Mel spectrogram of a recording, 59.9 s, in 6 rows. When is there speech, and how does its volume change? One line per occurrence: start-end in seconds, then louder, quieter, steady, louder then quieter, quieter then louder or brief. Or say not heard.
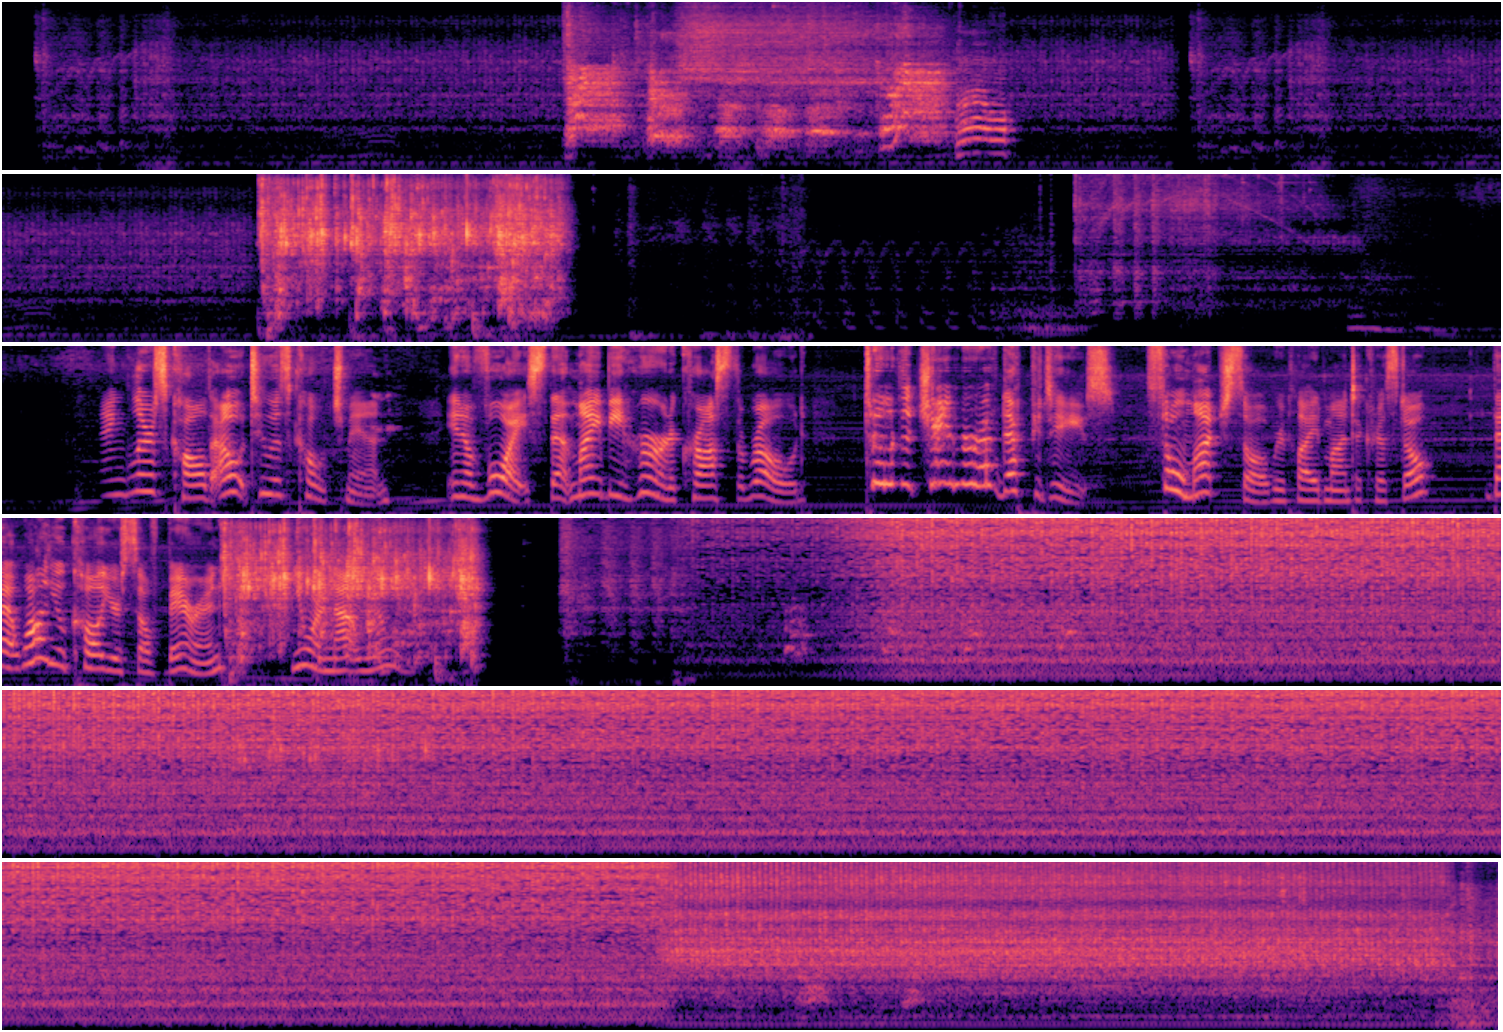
20.6-32.7 steady.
